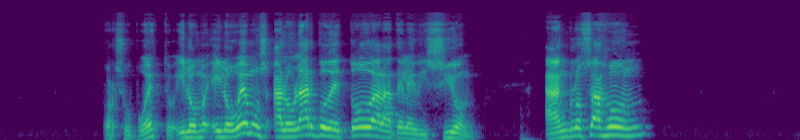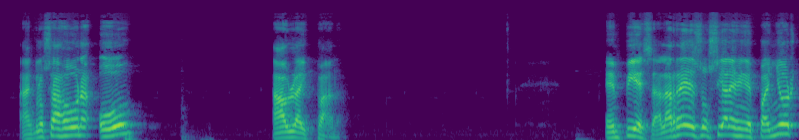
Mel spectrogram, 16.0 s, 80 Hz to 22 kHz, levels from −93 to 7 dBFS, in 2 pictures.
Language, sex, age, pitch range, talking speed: English, male, 30-49, 165-225 Hz, 90 wpm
